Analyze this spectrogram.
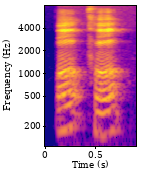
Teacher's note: खालच्या व वरच्या ओठांचा उपयोग करून जे वर्ण आपण उच्चारतो त्यांना ओष्ट्य म्हणतात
